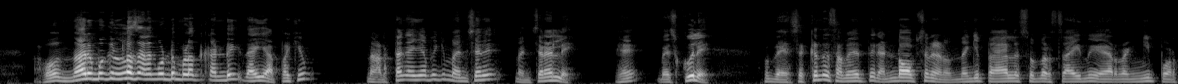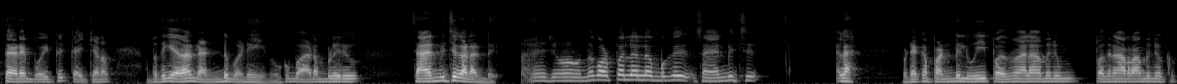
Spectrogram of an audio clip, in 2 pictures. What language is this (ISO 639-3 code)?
mal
